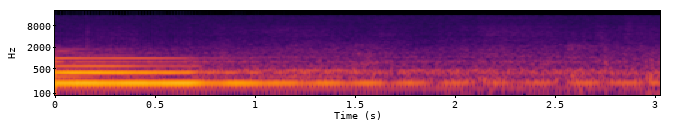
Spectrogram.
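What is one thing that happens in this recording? A guitar chord rings out and slowly fades.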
